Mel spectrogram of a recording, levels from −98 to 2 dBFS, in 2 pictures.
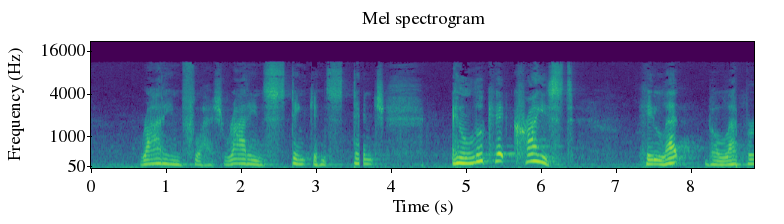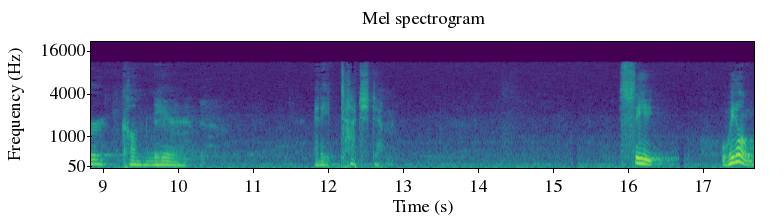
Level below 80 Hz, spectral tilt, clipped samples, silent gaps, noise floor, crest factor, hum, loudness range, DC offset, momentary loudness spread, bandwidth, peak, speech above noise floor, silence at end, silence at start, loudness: -46 dBFS; -6.5 dB/octave; under 0.1%; none; -47 dBFS; 18 dB; none; 14 LU; under 0.1%; 19 LU; 11.5 kHz; -4 dBFS; 26 dB; 0 s; 0.35 s; -21 LUFS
